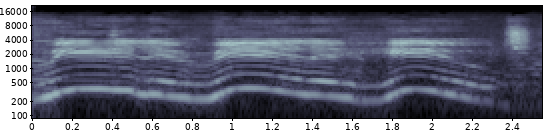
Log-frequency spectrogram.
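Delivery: "really huge" drawn out very slowly; emphatic stretch. Acted. Telling kids how huge elephants are, slow emphatic stretch.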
